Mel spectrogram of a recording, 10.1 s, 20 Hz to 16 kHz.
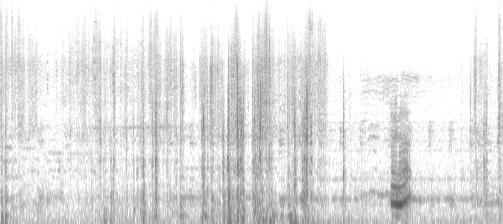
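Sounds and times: paper rustling and crinkling: 0.0s - 7.0s, 9.4s - 10.0s.

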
